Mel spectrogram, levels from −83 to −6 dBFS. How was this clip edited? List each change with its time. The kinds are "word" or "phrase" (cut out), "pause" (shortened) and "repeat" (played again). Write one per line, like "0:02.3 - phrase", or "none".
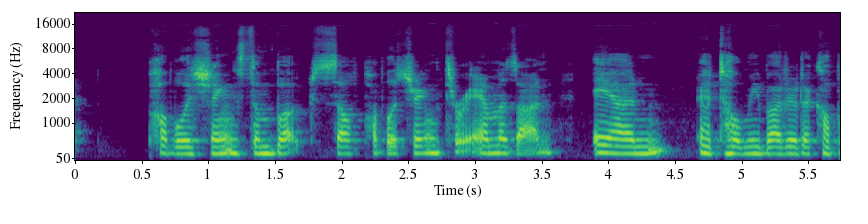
none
